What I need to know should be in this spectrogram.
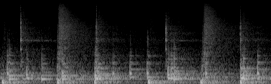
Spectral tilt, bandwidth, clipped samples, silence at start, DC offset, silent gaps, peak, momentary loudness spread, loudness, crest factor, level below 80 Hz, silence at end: -7 dB/octave; 19 kHz; under 0.1%; 0 s; under 0.1%; none; -10 dBFS; 4 LU; -28 LUFS; 18 dB; -38 dBFS; 0 s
